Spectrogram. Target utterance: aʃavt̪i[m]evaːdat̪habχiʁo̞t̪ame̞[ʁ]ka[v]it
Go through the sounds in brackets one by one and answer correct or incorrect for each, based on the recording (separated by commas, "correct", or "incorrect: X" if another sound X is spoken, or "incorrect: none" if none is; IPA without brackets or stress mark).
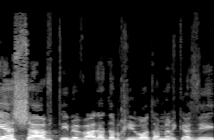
incorrect: b, correct, incorrect: z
